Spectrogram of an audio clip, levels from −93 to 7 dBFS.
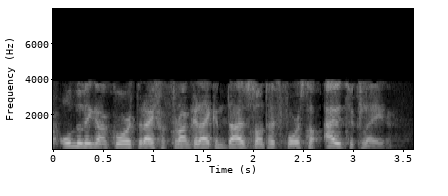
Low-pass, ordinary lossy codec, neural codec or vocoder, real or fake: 7.2 kHz; AAC, 16 kbps; codec, 16 kHz, 2 kbps, X-Codec, WavLM features, trained on Multilingual LibriSpeech; fake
